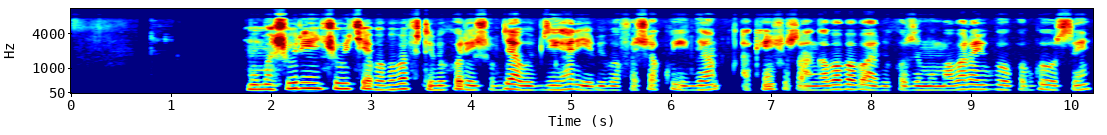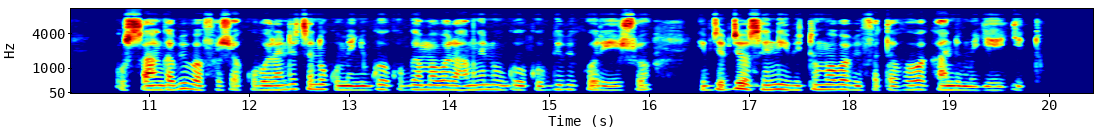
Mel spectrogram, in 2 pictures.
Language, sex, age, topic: Kinyarwanda, female, 18-24, education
